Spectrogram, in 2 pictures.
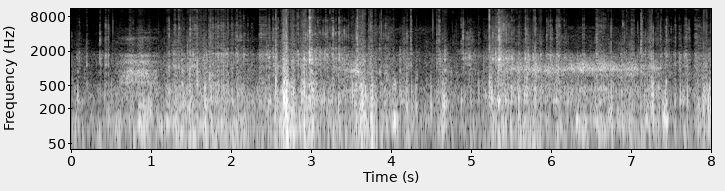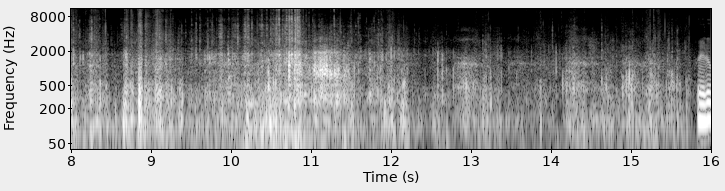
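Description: Mountain bike rattling down a rough dirt trail: irregular clatter and knocks from the chain and bike parts over the bumps, with tyre and wind noise. It goes quieter for the last few seconds as the riding eases off.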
